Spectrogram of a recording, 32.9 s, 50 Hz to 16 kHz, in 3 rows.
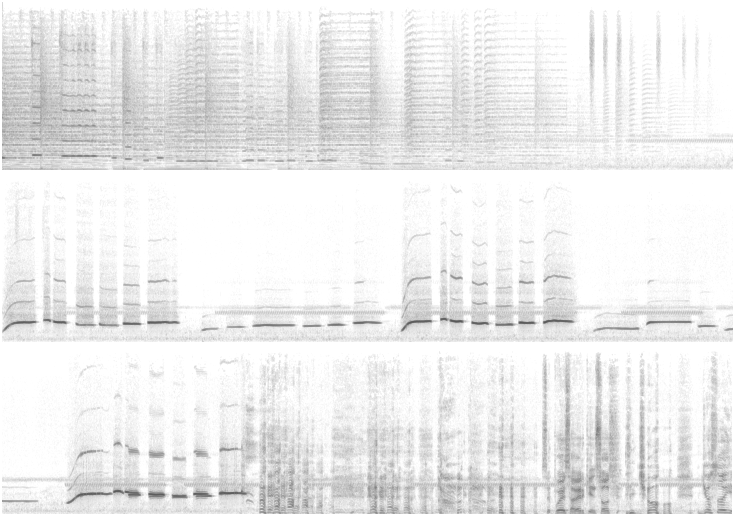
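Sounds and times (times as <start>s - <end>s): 
person whistling a lively bouncing melody: 0.0s - 6.0s, 11.0s - 25.7s
laughter: 25.5s - 30.2s, 31.1s - 32.2s
speech: 25.9s - 32.8s.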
